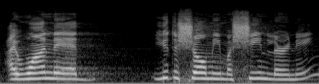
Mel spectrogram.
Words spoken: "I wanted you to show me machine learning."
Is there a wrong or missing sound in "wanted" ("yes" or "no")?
no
